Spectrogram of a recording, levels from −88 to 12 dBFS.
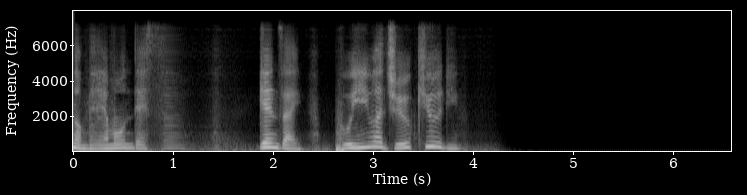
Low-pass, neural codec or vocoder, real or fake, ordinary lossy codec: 7.2 kHz; codec, 16 kHz, about 1 kbps, DyCAST, with the encoder's durations; fake; none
